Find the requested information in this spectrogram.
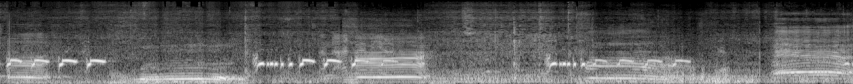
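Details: Huge herd of tame cattle on the move, tens of thousands walking together; steady lowing with overlapping moos of varied pitch, broken by a high, stuttering whistle trill recurring every couple of seconds.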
